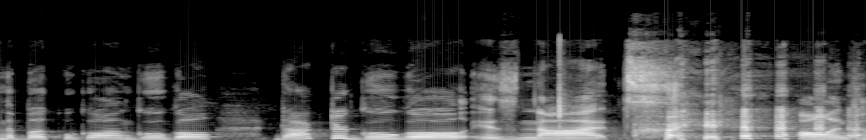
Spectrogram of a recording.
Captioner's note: laughs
